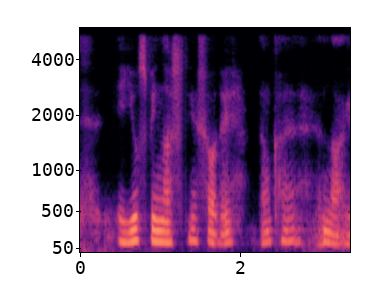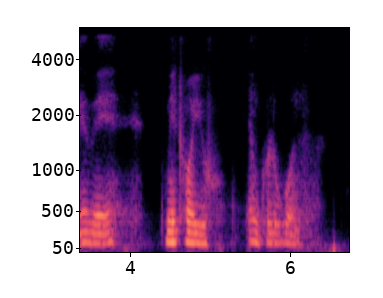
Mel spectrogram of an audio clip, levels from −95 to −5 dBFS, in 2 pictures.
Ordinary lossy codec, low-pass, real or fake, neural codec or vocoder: none; 5.4 kHz; fake; codec, 24 kHz, 0.5 kbps, DualCodec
